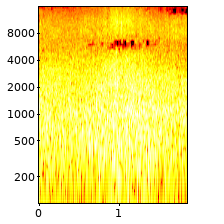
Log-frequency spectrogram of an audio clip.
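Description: Ocean waves wash steadily around someone wading in the surf, a loud continuous rush of breaking water with wind noise on the microphone and no voices.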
